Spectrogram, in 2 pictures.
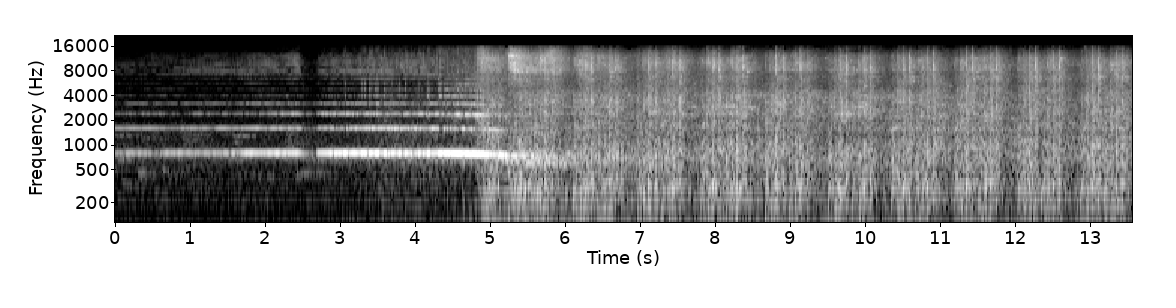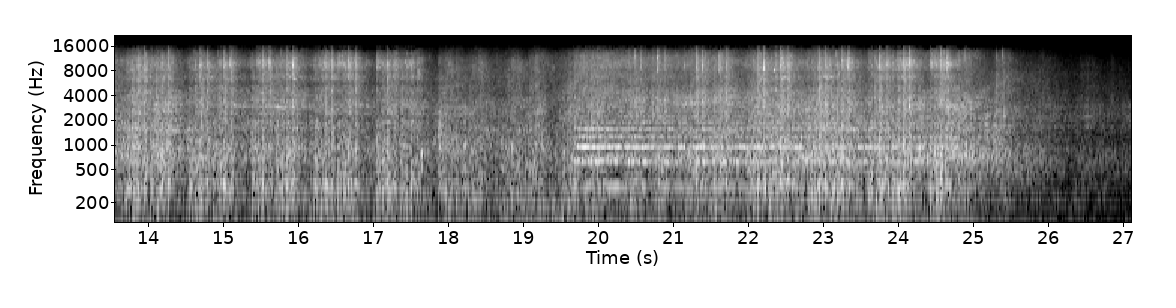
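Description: An express train hauled by an electric locomotive runs through the station. The locomotive holds one long horn as it approaches, and the horn's pitch drops as it passes about five seconds in. The coaches then rumble past with a steady clickety-clack of wheels over rail joints, and another long horn sounds about twenty seconds in.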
